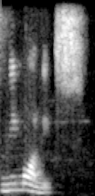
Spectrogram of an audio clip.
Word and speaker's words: mnemonics: these are known as mnemonics it starts with p however p is silent these mnemonics you know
